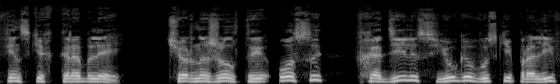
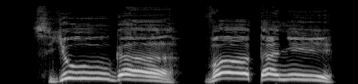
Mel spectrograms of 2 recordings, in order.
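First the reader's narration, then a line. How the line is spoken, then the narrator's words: Shouted. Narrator (Russian): крикнули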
